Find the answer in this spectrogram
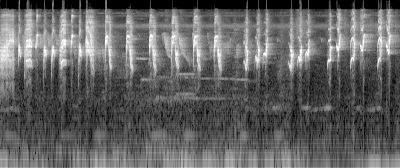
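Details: Lively long-tailed shrike song played to coax other shrikes into singing: rapid sharp high chips and short slurred notes repeated in quick uneven bursts, some raspy, with a faint low hum behind.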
